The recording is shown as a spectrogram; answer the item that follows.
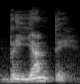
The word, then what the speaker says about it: brillante: Se dice brillante. Brillante. You have the double L, remember, it makes the Y sound.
